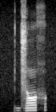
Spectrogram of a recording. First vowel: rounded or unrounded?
rounded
